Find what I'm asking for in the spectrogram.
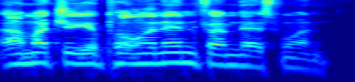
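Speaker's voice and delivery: deep gruff pixie voice. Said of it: "speaking with a deep, gruff voice".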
